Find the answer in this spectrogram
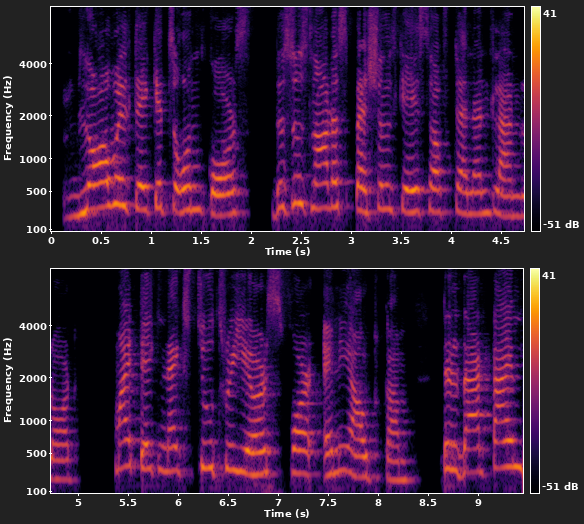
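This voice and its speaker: A woman with an Indian accent giving an online training lecture as a mediator, explaining deliberately with repeated phrases, her throat a little choked. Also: high-pitched, fairly bright tone.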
